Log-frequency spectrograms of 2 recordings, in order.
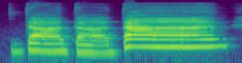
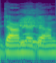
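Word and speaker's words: Dandadan: I say da da dan, but Okay, people so I was say saying it wrong. dan. I'm like, I was saying no, it's dan gotta be dan da dan.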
